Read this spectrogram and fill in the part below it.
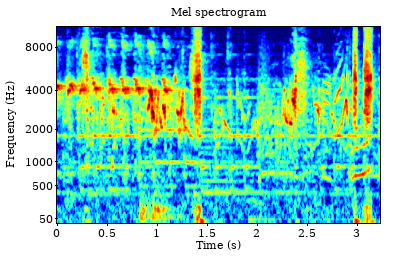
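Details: Happy budgie producing rapid twittering chirps and short rising squeaks, mixed with a faint musical tone.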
